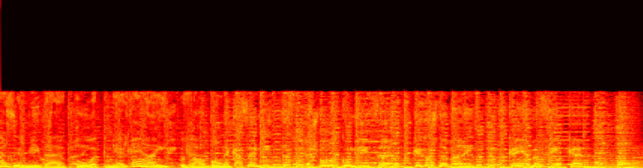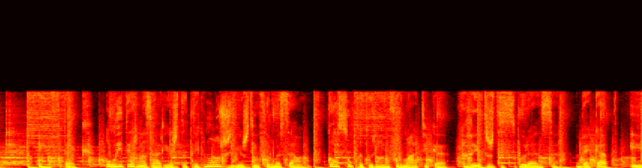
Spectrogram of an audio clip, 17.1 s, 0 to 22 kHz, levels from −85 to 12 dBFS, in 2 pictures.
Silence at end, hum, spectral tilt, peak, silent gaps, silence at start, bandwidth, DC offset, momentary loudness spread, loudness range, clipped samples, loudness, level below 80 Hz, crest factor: 0 s; none; -4.5 dB/octave; -2 dBFS; none; 0 s; 10.5 kHz; under 0.1%; 4 LU; 2 LU; under 0.1%; -13 LUFS; -24 dBFS; 10 dB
